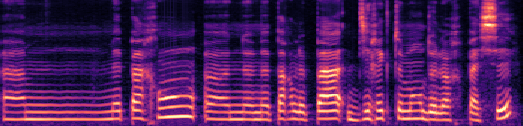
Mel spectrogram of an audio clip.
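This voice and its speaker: A woman in her late twenties, born in Rwanda, speaking hesitantly and reflectively with many pauses in an interview. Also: on the low side, steady tone, darkish tone. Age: 20s. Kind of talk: testimony.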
